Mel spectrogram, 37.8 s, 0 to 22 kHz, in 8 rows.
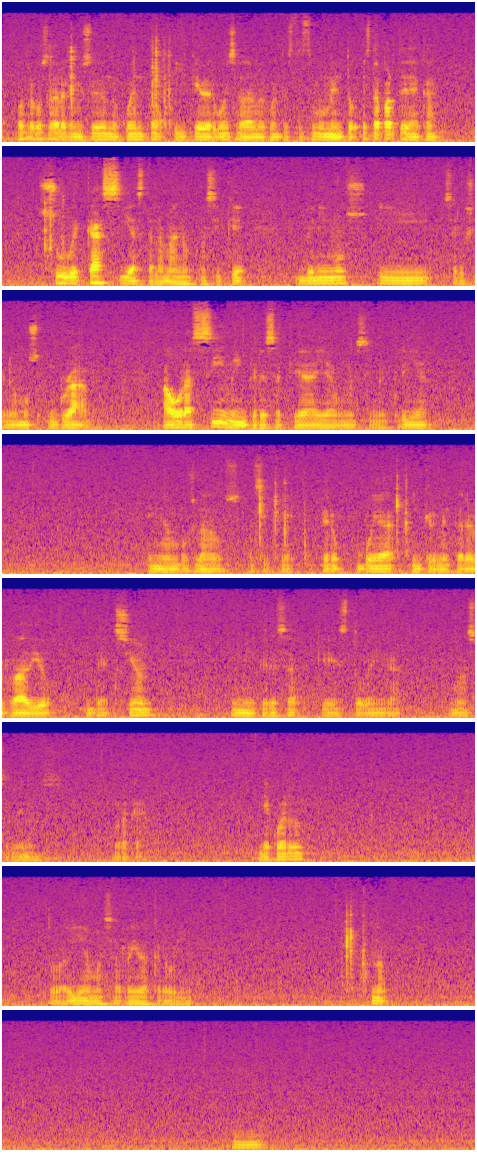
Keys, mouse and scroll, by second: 0.3 shift+middle click, 1.0 alt+shift+Tab, 4.7 alt+Tab, 7.6 click, 8.8 click, 10.1-10.7 scroll down 2, 11.2 click, 12.4-14.2 drag, 14.2-15.8 middle drag, 16.4 ctrl+z, 17.6 f, 18.8 click, 20.1-24.3 drag, 24.4-27.2 middle drag, 27.2-27.6 scroll up 2, 27.6 scroll down 2, 28.2 click, 29.5 click, 30.4 click, 31.3 ctrl+z, 32.0 middle click, 32.9 scroll up 2, 34.0 click, 34.8-35.1 scroll up 2, 35.1 click, 36.5-37.8 drag.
